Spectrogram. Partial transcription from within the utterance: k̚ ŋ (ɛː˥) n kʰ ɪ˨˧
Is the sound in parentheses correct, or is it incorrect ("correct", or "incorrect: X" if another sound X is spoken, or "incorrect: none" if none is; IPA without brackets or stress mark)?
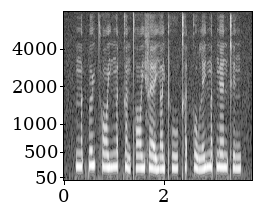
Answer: incorrect: ɛː˧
